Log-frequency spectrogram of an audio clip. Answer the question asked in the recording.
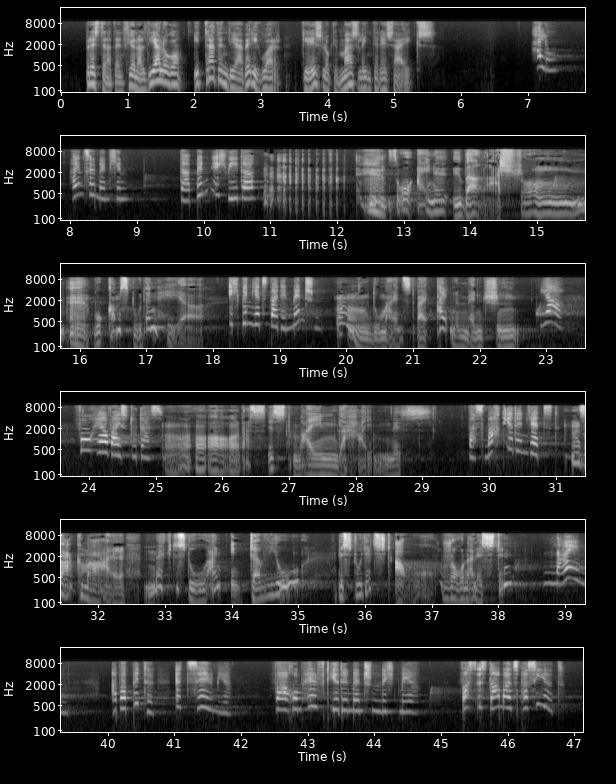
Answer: Lo que más le interesa a X es justamente lo que ya les dije antes, saber la razón por la cual los duendes han dejado de ayudar a los hombres.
